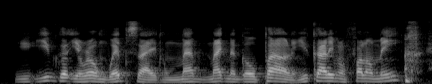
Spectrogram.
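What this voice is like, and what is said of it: Put-on accent, sounds wrong. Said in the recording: “Was that the right accent? I don't know. That sounded wrong, that accent.”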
